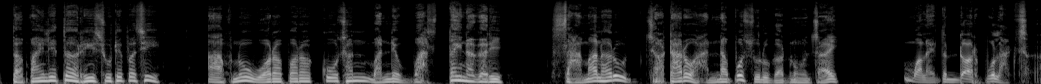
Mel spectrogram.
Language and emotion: Nepali, fearful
